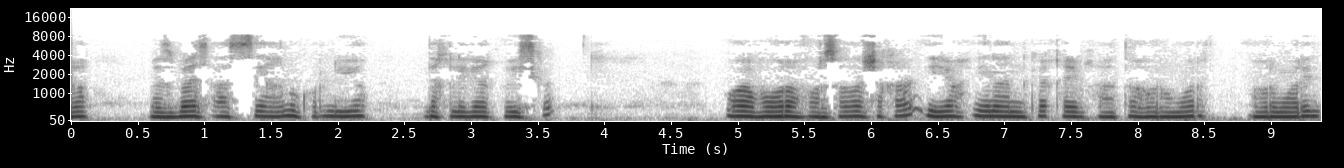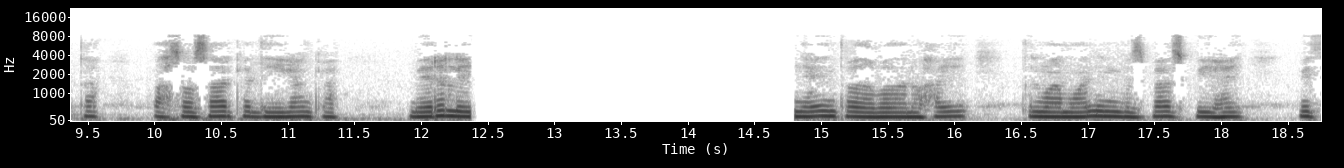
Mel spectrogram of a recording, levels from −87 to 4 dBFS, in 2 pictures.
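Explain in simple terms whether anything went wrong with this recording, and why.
Two things went wrong. The speech sounds dull and smeared, with nothing above about 8.4 kHz. Two kinds of compression artefacts are heard together, so this is likely transcoding between lossy codecs rather than a single codec.

From 12.37 to 14.80 s, about 2.4 seconds, there is an audio dropout to silence, most likely from lost input. The gap is dead silence with no room tone, unlike a natural pause, and speech resumes at "intooda badan".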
